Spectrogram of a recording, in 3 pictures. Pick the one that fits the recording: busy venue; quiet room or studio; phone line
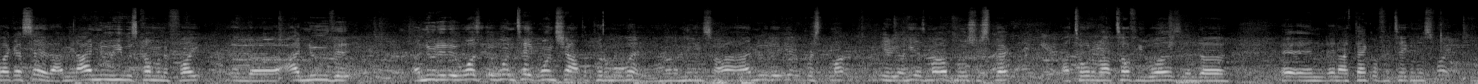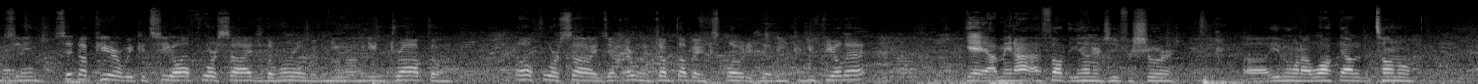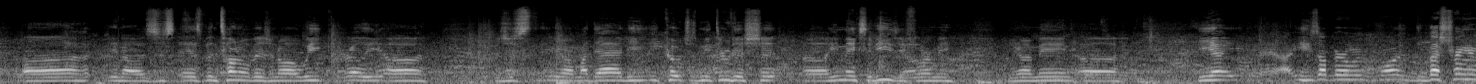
busy venue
